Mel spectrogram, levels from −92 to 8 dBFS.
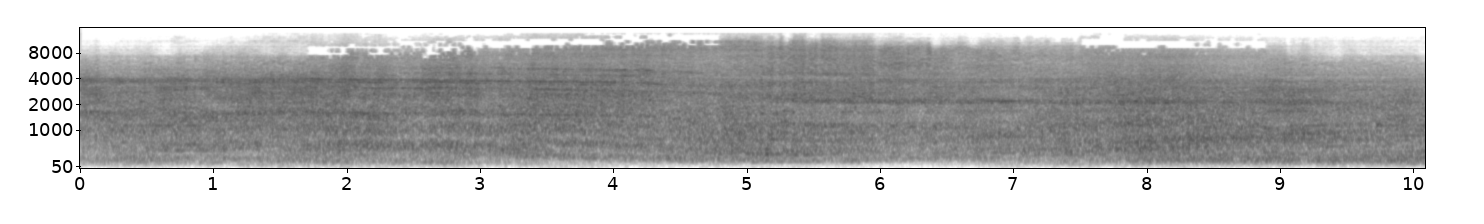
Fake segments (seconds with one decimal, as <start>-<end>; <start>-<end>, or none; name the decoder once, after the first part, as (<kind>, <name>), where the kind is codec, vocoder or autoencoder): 0.0-1.7 (codec, SNAC); 4.8-7.5; 8.9-10.1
